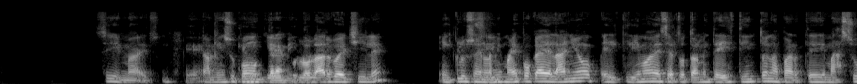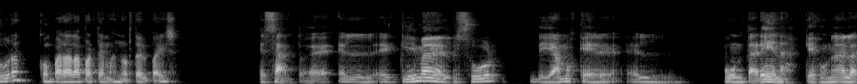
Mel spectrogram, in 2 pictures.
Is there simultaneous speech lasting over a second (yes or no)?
yes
